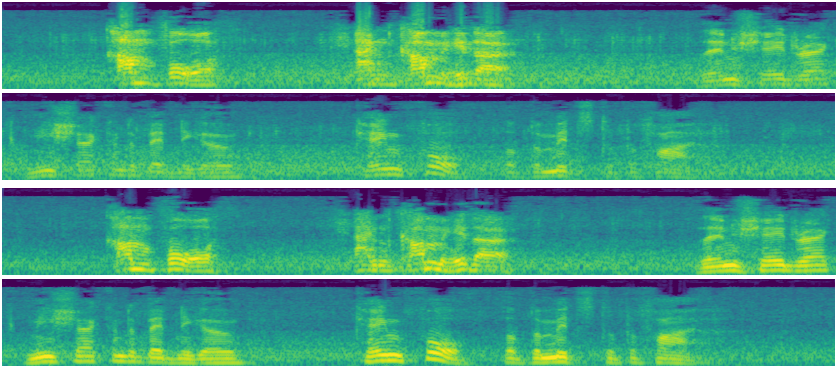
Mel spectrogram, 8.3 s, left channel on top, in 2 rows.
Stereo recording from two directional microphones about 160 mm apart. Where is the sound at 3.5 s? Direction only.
40° right (ahead or behind).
